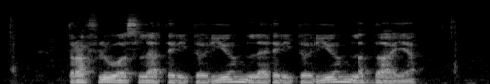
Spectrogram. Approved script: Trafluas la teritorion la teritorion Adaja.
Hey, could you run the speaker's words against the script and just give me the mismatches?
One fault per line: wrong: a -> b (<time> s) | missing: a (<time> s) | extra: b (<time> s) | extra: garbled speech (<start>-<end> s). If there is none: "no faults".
no faults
